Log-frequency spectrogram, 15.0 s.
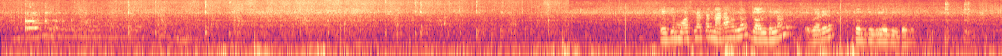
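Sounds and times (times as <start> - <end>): spatula stirring and scraping: 0.0 - 8.6
food sizzling in a pan: 0.0 - 15.0.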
